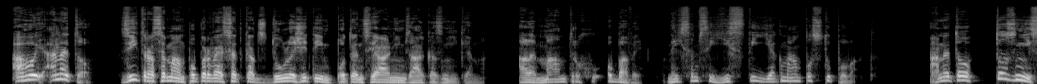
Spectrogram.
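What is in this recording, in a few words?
Czech, Character; GoLocalise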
